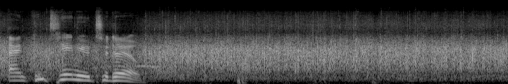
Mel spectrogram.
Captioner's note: audience applauding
